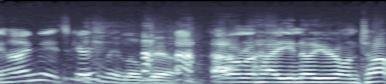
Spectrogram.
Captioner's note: laughing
